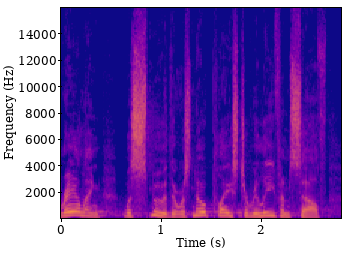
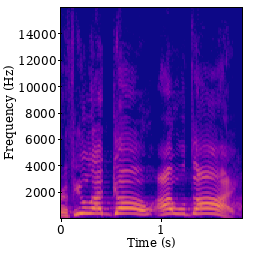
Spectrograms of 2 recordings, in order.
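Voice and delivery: high, loud urgent shout; 8 semitones higher, 4 dB louder than usual. Acted. Dangling stranger shouts up to the man on the bridge. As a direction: shout the warning up.

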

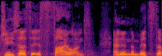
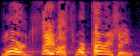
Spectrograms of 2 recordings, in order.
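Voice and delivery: roaring shout; 7 semitones higher, 11 dB louder than usual. Acted. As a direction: shout it out in terror. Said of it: "they shout with a roar".

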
